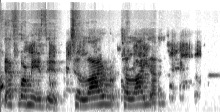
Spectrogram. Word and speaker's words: Latyma: This is Soul Connections, and can you pronounce that for me? Is it Talaya? Talaya. Talaya.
